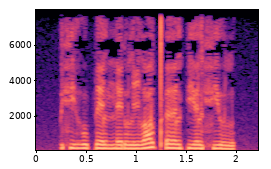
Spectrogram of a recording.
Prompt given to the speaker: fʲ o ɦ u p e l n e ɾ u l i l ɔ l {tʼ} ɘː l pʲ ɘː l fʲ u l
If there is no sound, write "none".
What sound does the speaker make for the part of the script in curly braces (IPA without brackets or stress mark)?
tʼ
